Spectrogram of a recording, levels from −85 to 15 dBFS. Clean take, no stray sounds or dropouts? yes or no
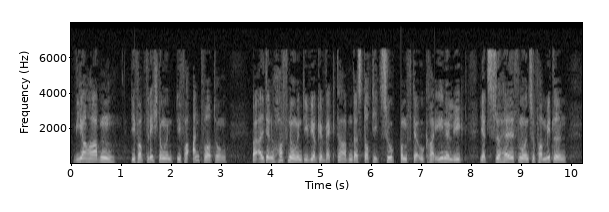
no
